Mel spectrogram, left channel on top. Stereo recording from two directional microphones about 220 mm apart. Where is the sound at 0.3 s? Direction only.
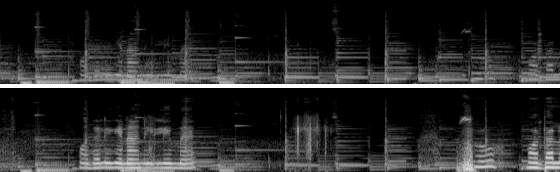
Centre (ahead or behind).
